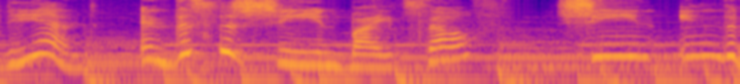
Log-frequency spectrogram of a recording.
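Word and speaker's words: شين: The next letters of the alphabet are Sin and Sheen. Sin is equivalent to the letter S. Sheen is equivalent to the combination SH.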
